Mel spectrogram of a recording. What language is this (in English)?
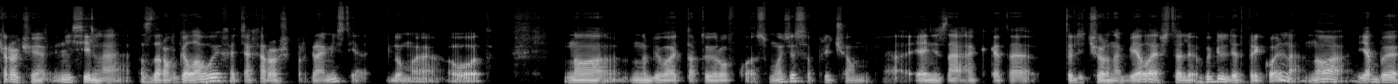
Russian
